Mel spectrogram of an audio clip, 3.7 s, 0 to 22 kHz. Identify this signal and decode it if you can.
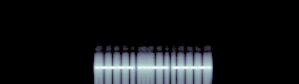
Morse code, heard as a keyed tone, about 44 wpm, 700 Hz. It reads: 139
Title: Numbers - 3-Digit 45wpm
